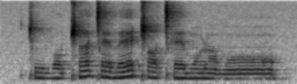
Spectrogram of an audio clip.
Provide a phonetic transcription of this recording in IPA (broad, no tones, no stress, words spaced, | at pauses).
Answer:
ǀuvɔǁɐ ǀɛβɛ ǁɑǀʰɛ βɔ̃ɹɑ̃vɔ̃ː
